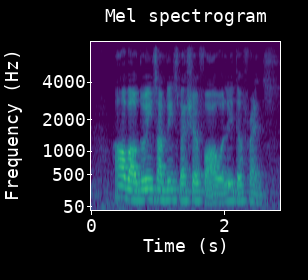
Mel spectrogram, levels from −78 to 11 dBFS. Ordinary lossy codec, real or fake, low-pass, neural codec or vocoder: none; real; 7.2 kHz; none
